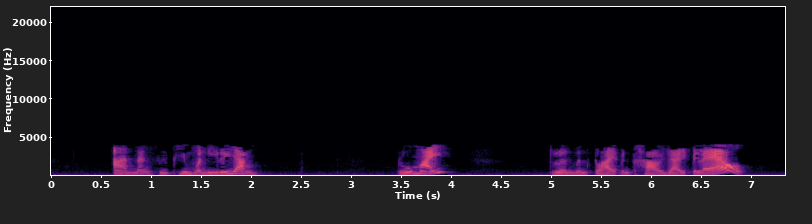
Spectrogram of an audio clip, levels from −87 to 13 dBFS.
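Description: From start to finish the speech carries heavy MP3 compression artefacts. Nothing is heard above 4 kHz, so it sounds dull and muffled. Weak frequency content flickers in and out, giving a watery, swirly texture. S sounds chirp metallically. This likely points to a very low bitrate, around 16 kbps.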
